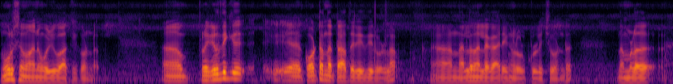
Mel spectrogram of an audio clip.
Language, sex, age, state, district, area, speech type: Malayalam, male, 45-60, Kerala, Kottayam, urban, spontaneous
